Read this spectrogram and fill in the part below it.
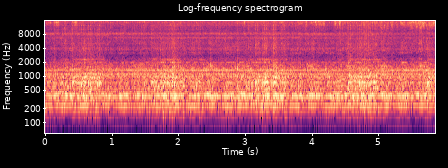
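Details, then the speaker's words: Newly assembled Harbor Freight drill press drilling a test hole in scrap steel; even motor hum with a steady cutting rasp and no chatter or squeal: normal drilling, clean hole, faster than expected. "Got a nice clean hole in it. Drilled pretty nice. I'm actually really impressed with how fast it drilled."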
